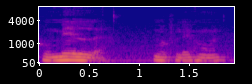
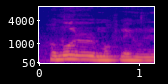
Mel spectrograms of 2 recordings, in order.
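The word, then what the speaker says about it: هم المفلحون: It's better for the flow, and it makes more sense rather than saying humil muflihun. Humul muflihun is much more fluent and smooth way of pronouncing this.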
